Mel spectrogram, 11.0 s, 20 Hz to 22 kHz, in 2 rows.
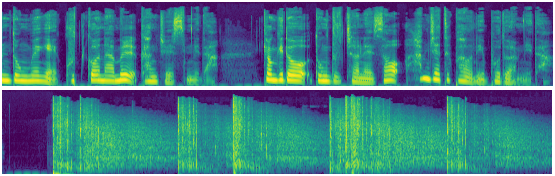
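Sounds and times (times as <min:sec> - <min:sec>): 
speech: 0:00.0 - 0:05.5
gunshots at a military range: 0:06.0 - 0:11.0.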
